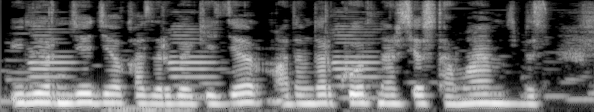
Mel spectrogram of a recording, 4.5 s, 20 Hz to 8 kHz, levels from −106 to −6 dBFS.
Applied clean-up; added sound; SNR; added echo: classical method Wiener filter.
